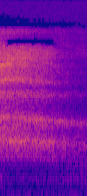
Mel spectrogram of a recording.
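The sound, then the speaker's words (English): One long, airy breath during a guided meditation breathing exercise, soft and even with a gentle hiss, fading slightly as it ends. “So let's breathe in and out. Breathe in and out.”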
